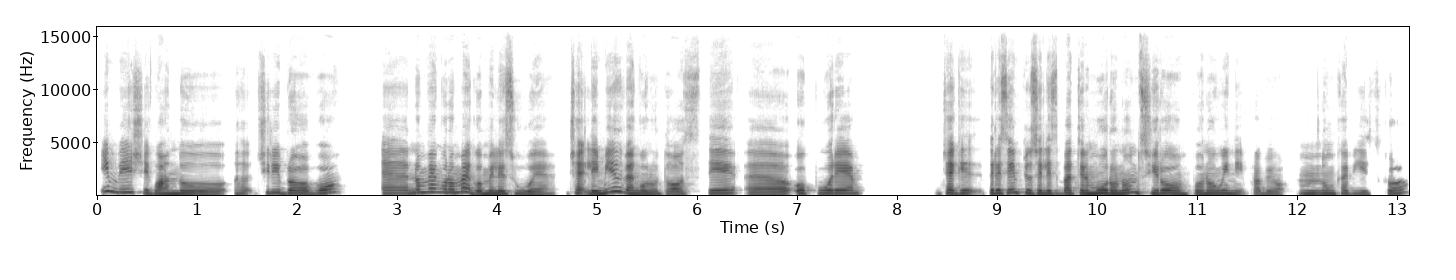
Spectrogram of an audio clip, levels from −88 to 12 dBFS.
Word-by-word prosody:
Invece, 325 Hz, -9 st, -2 dB
quando, 230 Hz, -1 st, +1 dB
uhm, 230 Hz, -1 st, -9 dB
ci 285 Hz, +7 st, -9 dB
riprovo, 260 Hz, +2 st, +1 dB, 0.3 s
ehm, 260 Hz, +1 st, -3 dB
non 305 Hz, +2 st, 0 dB
vengono 330 Hz, -3 st, 0 dB
mai 375 Hz, +4 st, +2 dB
come 230 Hz, -2 st, +2 dB
le 225 Hz, -1 st, +3 dB
sue. 215 Hz, -1 st, -4 dB
Cioè, 265 Hz, +2 st, 0 dB
le 230 Hz, -, +4 dB
mie 365 Hz, -, +3 dB
vengono 230 Hz, -, +1 dB
toste, 220 Hz, +5 st, -1 dB
uhm, 220 Hz, 0 st, -1 dB
oppure, 260 Hz, +1 st, +1 dB, 0.7 s
cioè, 270 Hz, +3 st, +3 dB
che, 255 Hz, +1 st, -3 dB
per 265 Hz, -, +2 dB
esempio, 285 Hz, 0 st, +1 dB
se 245 Hz, -, +2 dB
le 235 Hz, 0 st, +1 dB
sbatti 245 Hz, +2 st, 0 dB
al 245 Hz, -, +5 dB
muro 255 Hz, -1 st, +6 dB
non 275 Hz, +6 st, +1 dB
si 270 Hz, -2 st, -4 dB
rompono, 230 Hz, -2 st, +2 dB
quindi 230 Hz, -3 st, -1 dB
proprio, 220 Hz, -2 st, -9 dB
mhmm, 240 Hz, -1 st, -2 dB
non 240 Hz, 0 st, -1 dB
capisco. 235 Hz, +4 st, -6 dB
240 Hz, 165 wpm, -20 LUFS, 225-265 Hz, 0.7 s, muro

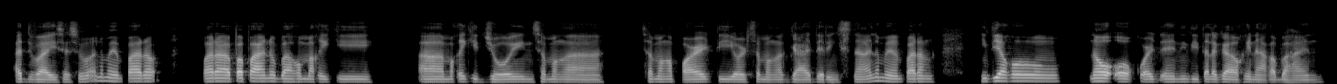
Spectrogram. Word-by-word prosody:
advices 115 Hz, -2 st, 0 dB
mo 140 Hz, -, -1 dB
alam 170 Hz, -, -4 dB
mo -, -, -1 dB
yun 140 Hz, -, -3 dB
para 140 Hz, 0 st, +4 dB, 0.5 s
para 145 Hz, +1 st, +6 dB
papaano 145 Hz, -1 st, +5 dB
ba 135 Hz, -2 st, +2 dB
ako 130 Hz, -, 0 dB
makiki, 125 Hz, -1 st, -4 dB, 0.5 s
ah, 125 Hz, 0 st, +3 dB
makiki-join 120 Hz, -1 st, -2 dB
sa -, -, -5 dB
mga 115 Hz, -2 st, -2 dB, 0.4 s
sa -, -, -4 dB
mga 125 Hz, 0 st, -2 dB
party 120 Hz, +1 st, +1 dB
or 115 Hz, -1 st, +1 dB
sa -, -, -4 dB
mga 115 Hz, 0 st, -3 dB
gatherings 110 Hz, 0 st, -3 dB
na 120 Hz, +2 st, 0 dB
alam 170 Hz, -, -3 dB
mo -, -, +1 dB
yun, 130 Hz, -, -2 dB
parang 130 Hz, 0 st, +2 dB, 0.5 s
hindi 145 Hz, +3 st, +2 dB
ako 155 Hz, +1 st, +2 dB, 0.7 s
na-o-awkward 135 Hz, -4 st, +3 dB
and 125 Hz, 0 st, -3 dB
hindi 125 Hz, 0 st, -6 dB
talaga 120 Hz, -1 st, +2 dB
ako 125 Hz, -, -9 dB
kinakabahan. 105 Hz, -1 st, -3 dB
120 Hz, 155 wpm, -25 LUFS, 115-130 Hz, 0.7 s, para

